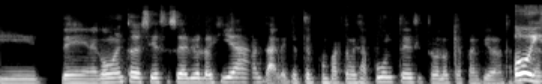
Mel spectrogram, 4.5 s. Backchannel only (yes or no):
no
